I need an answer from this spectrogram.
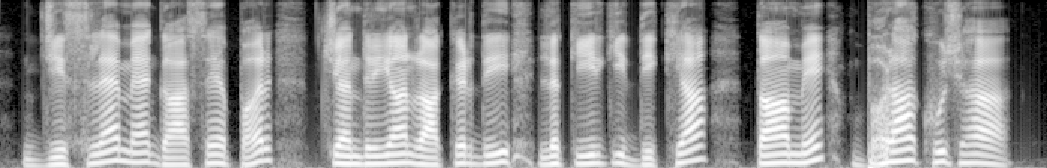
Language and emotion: Dogri, happy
